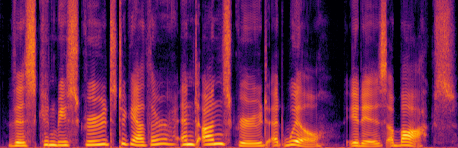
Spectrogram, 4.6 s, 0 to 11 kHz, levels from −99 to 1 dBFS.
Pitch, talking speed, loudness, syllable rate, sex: 245 Hz, 170 wpm, -18 LUFS, 4.3 syllables/s, female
